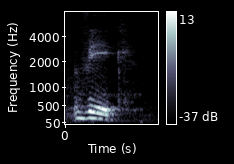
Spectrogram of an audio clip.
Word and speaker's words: Weg: And you see it, of course, it has a capital letter, capital W, so weg. – And actually, it rhymes with Steg.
